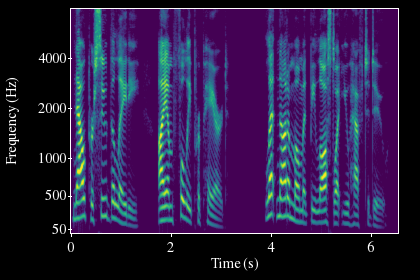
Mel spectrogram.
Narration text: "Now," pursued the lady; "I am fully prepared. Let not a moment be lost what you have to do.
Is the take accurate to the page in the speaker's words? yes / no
yes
